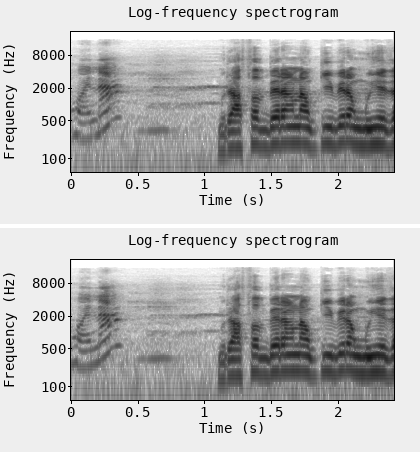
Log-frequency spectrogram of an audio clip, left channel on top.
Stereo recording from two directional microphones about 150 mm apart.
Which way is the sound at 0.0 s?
25° right (ahead or behind).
